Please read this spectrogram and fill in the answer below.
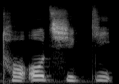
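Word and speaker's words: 栃木: 加起来总共是十个木头，所以在日文里面就汉字叫做十千木，那日文念作 Toochigi，据传就是这样子来的。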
